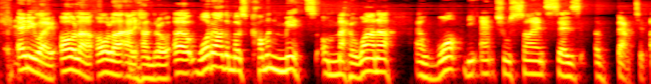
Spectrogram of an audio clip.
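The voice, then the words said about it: British accent. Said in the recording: “my sad British accent”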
